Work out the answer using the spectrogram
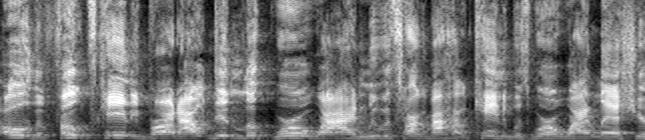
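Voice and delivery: ordinary talk, nothing marked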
